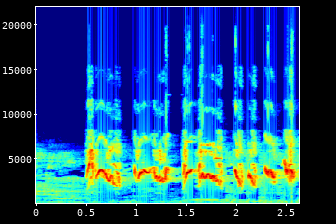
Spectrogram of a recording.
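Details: Java's kacer poci, the Oriental magpie-robin, delivers a brisk series of short warbled whistles, about three to four phrases a second, with no other sounds.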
